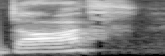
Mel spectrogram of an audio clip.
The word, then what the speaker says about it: daith: looking it up is that it is actually pronounced DAF but many people will say dey same with the conch it is pronounced conch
